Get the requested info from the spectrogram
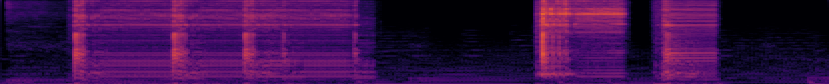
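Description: Electric buzzing sound effects of an animated neon sign, over low background music: one buzz lasting over a second, then two short buzzes near the end.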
